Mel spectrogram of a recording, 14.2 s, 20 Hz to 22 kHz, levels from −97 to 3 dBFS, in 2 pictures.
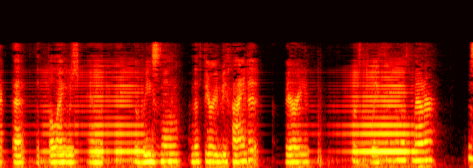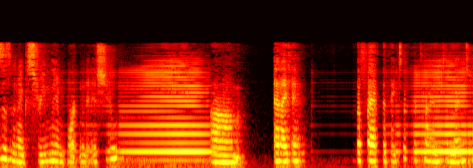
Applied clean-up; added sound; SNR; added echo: neural mask model RNNoise.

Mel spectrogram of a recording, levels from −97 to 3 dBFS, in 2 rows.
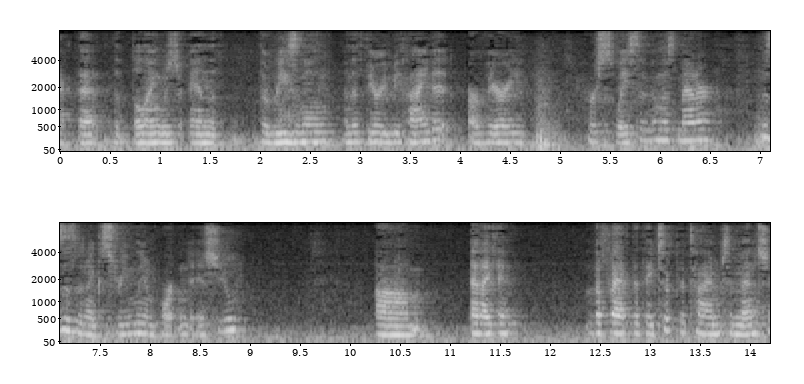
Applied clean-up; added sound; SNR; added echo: none; none; none; none.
